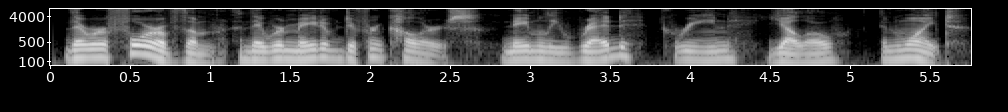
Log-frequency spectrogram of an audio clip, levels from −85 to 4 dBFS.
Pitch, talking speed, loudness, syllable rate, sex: 120 Hz, 190 wpm, -20 LUFS, 5.6 syllables/s, male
